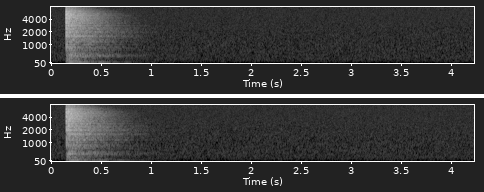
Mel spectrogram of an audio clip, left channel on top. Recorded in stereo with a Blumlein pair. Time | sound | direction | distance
0.1 | breaking glass | 40° left | 3 m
